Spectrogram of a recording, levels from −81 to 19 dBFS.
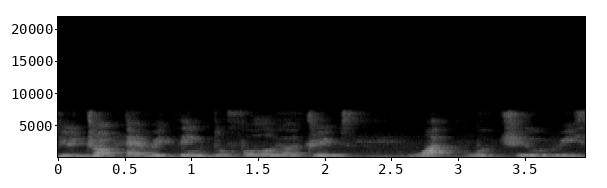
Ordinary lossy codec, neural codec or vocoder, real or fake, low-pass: none; none; real; 7.2 kHz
